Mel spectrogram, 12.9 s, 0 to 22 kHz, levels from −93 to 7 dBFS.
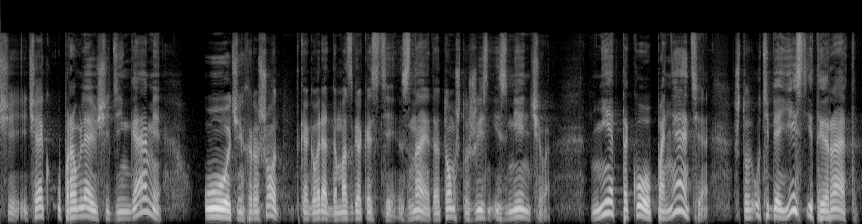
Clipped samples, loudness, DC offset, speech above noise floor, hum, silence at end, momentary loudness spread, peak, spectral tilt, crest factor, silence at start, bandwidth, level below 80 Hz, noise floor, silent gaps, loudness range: under 0.1%; -20 LUFS; under 0.1%; 29 dB; none; 0.1 s; 12 LU; 0 dBFS; -5.5 dB/octave; 18 dB; 0 s; 12.5 kHz; -58 dBFS; -48 dBFS; none; 5 LU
